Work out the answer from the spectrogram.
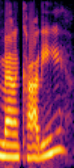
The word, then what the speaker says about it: manicotti: Alternative to manicotti.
